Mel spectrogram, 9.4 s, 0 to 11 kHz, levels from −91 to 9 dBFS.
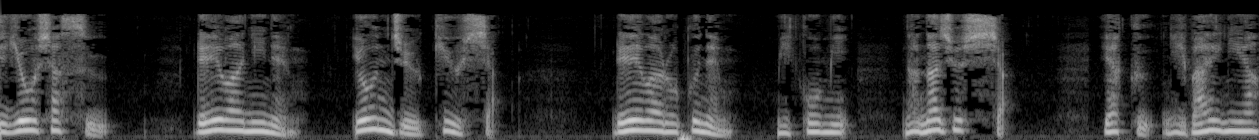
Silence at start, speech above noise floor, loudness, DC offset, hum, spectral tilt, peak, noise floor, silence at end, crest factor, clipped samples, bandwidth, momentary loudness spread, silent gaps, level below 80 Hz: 0 s; 43 dB; -21 LUFS; under 0.1%; none; -5 dB/octave; -4 dBFS; -63 dBFS; 0 s; 18 dB; under 0.1%; 8 kHz; 15 LU; none; -44 dBFS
